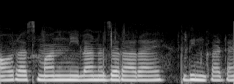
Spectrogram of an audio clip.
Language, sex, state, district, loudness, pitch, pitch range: Hindi, female, Maharashtra, Mumbai Suburban, -12 LUFS, 205 Hz, 200-205 Hz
